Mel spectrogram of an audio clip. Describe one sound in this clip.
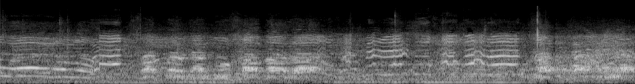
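Women wail and ululate in high voices.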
